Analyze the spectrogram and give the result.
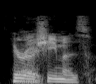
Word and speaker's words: Hiroshima: so this would be like 10 Hiroshimas or Hiroshimas. Right. Is it pronounced Hiroshima? – Well, if you're Japanese, it's Hiroshima.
